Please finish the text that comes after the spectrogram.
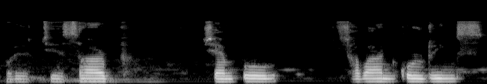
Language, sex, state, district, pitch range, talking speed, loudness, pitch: Bengali, male, West Bengal, Jalpaiguri, 130-140 Hz, 100 wpm, -15 LUFS, 135 Hz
